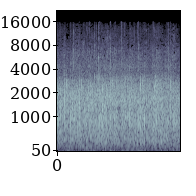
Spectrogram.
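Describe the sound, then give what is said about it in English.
An audience at Horizon West Church applauds steadily, celebrating five years as a campus, a dense wash of many hands clapping at an even level throughout, with no voices standing out. “Y'all, yeah, you can applaud that.”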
